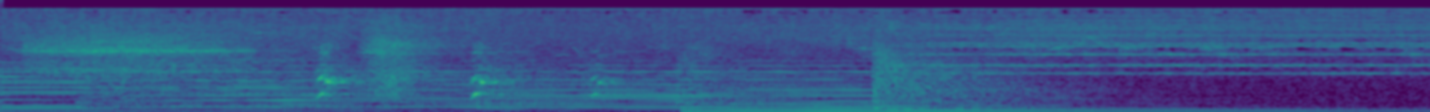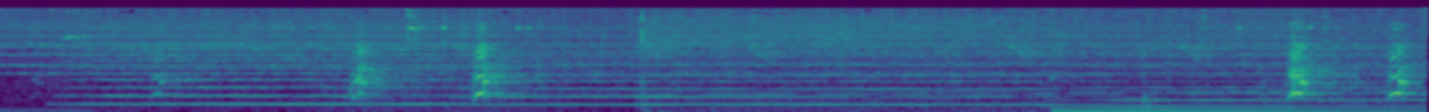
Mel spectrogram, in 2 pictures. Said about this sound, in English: He hears the dog barking and finally realizes, well, I've got to be close to him because the dog isn't outside anymore. It's not barking. So, but he hears the dog in the same tone.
